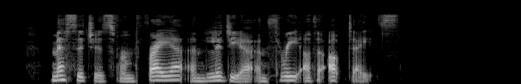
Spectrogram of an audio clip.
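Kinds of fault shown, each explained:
Vorbis compression: Throughout the speech, the top end sounds hissy and grainy, and nothing is present above 10.5 kHz. The codec damage is plainly audible. Fine treble detail has been replaced by noise of about the same energy, which fits a low bitrate around 28 kbps and likely comes from Vorbis coding. A plain low-pass filter would only dull the sound, whereas here the remaining highs are roughened rather than clean.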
